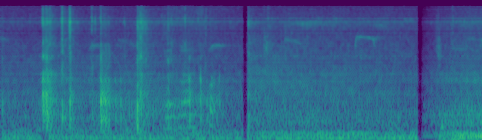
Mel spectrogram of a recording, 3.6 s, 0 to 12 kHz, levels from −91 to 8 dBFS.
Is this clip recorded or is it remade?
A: remade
